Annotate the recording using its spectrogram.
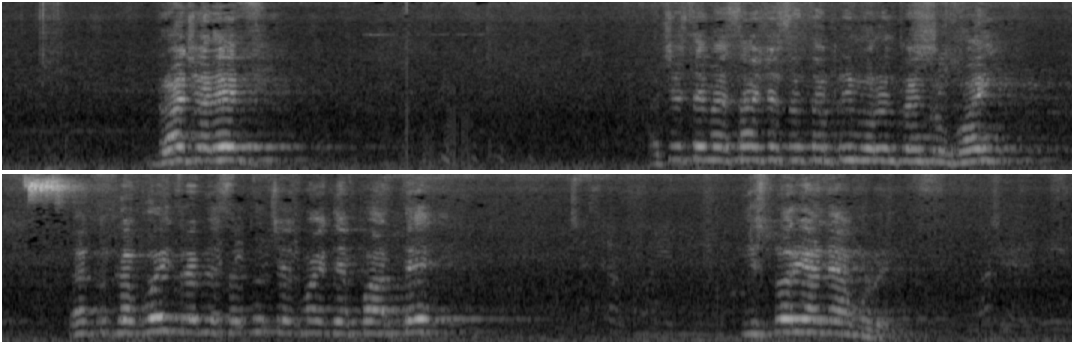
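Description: An older man sings slowly in long held notes through a microphone outdoors.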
